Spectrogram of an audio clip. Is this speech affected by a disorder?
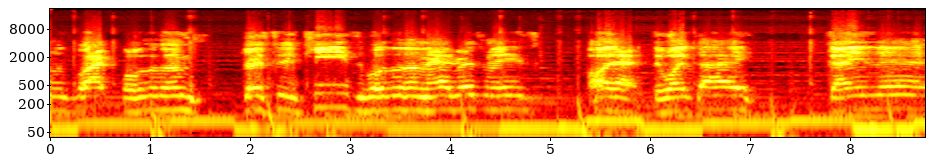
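Yes: cerebral palsy.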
